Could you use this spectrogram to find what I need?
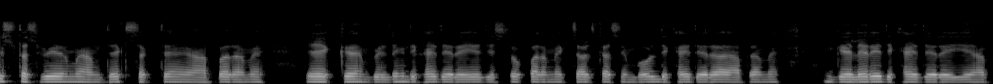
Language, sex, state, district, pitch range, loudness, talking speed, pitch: Hindi, male, Chhattisgarh, Raigarh, 115-120 Hz, -32 LUFS, 205 wpm, 115 Hz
